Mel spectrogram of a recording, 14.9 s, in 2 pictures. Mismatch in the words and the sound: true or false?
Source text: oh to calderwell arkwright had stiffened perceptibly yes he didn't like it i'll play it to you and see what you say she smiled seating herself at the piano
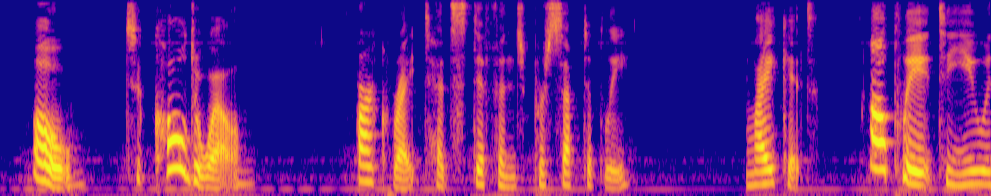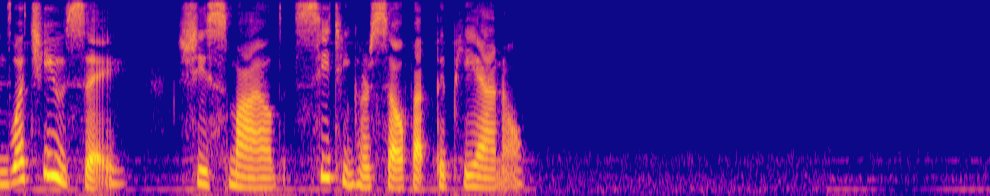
true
